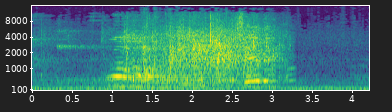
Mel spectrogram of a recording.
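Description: Spectators clap and cheer.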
